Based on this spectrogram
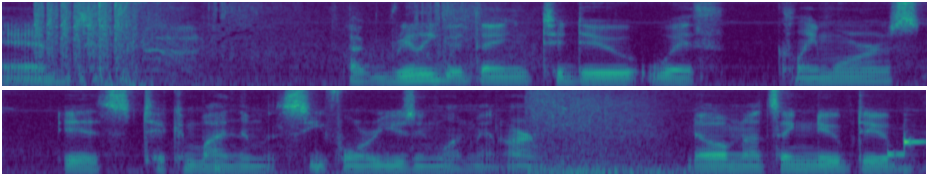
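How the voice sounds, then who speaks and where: Monotone, flat intonation at a moderate pace, with long, frequent pauses and noticeable background noise. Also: man, medium pitch for a man. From Scotland. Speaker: gameplay commentator. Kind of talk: live game commentary. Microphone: mono mic, a bit tinny.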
